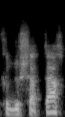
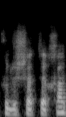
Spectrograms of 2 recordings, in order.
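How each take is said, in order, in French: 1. Le mot se termine par une syllabe 'ach' fermée. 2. Le mot se termine par une syllabe ouverte 'cha'. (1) "C'est euh, Kedushatar, Toratar" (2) "et non pas Kedushatecha"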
